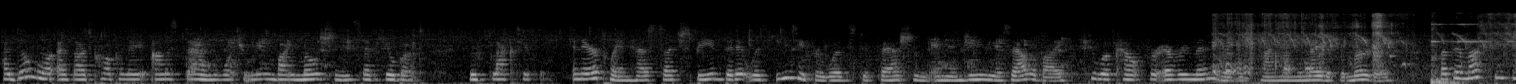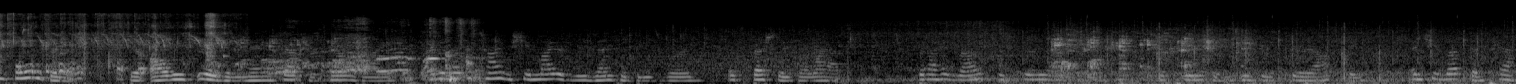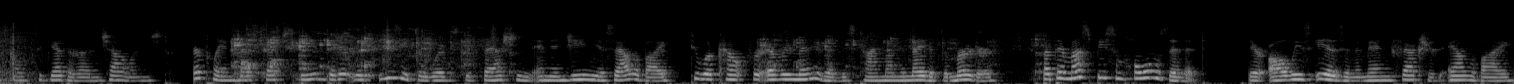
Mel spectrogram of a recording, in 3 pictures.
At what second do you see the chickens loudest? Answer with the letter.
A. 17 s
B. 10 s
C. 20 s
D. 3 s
C.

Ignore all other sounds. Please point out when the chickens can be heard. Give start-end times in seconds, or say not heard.
12.1-20.1.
